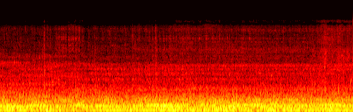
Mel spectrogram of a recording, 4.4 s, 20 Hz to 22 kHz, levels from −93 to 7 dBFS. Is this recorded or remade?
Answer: recorded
